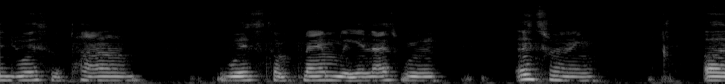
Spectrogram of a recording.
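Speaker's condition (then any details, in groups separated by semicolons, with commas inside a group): Cerebral palsy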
